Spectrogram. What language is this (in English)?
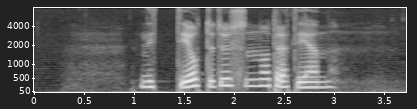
Norwegian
